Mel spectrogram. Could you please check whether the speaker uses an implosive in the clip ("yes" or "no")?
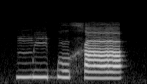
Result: yes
